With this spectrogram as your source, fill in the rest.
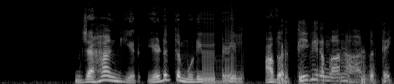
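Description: From 2.03 to 2.45 s, just after "ஜஹாங்கிர் எடுத்த", the speech turns into a rigid robotic buzz at 66.8 Hz, most likely from repeated short buffers of roughly 15 ms. It shows as evenly spaced harmonic stripes.

From 2.78 s to the end, a call bitrate drop from 32 to 6 kbps makes the speech rough and muffled. The spectrogram's energy above 8 kHz abruptly disappears.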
